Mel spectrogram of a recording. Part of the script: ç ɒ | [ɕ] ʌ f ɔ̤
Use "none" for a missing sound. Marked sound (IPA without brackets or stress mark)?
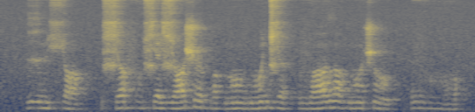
ɕ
